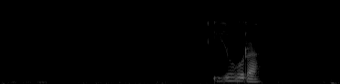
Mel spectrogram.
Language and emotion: Russian, neutral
